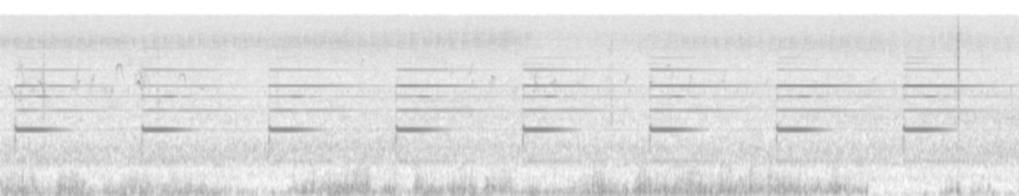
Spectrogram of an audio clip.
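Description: Level-crossing warning signal sounding a short bright electronic ding about once a second, over an uneven low rumble.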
